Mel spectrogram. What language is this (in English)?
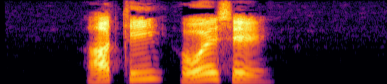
Wadiyara Koli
